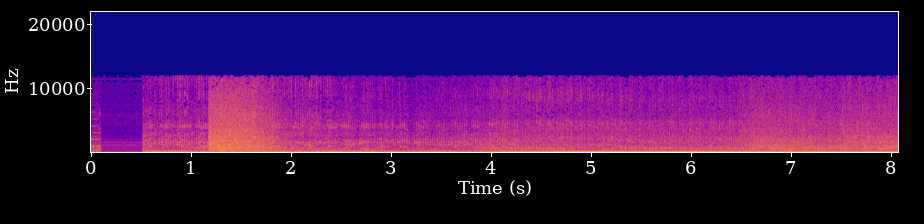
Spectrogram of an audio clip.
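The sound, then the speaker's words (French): A motor engine kicks in and drones steadily, then revs up louder and deeper partway through as the vehicle accelerates away to outrun the pursuing Nitans, holding a strong rumble to the end. No one speaks. “Avec le moteur, nous allons les distancer.”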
